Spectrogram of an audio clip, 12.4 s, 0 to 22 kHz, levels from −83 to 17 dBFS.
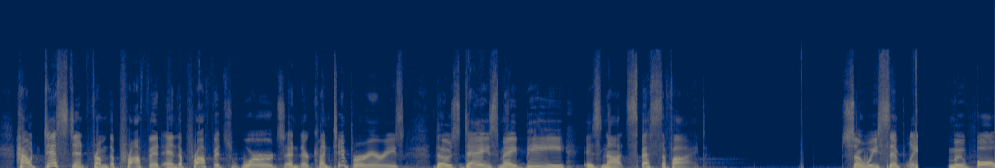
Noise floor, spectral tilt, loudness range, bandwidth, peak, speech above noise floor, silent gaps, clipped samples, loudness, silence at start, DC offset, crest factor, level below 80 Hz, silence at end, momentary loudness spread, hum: -72 dBFS; -5.5 dB/octave; 5 LU; 15.5 kHz; -4 dBFS; 49 dB; none; under 0.1%; -24 LUFS; 0.2 s; under 0.1%; 20 dB; -70 dBFS; 0 s; 5 LU; none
